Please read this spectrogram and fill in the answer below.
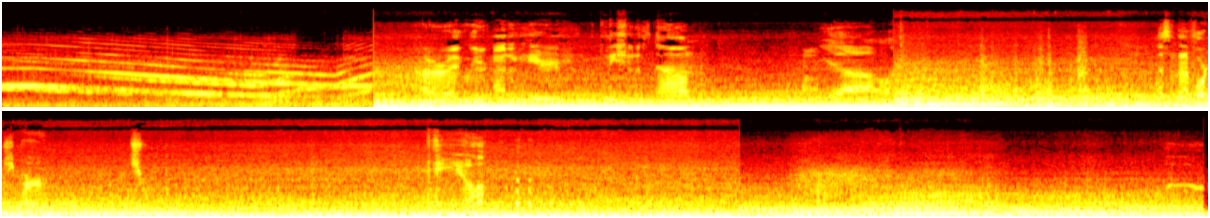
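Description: A siren's wail falling steadily in pitch for the first few seconds. Then, after a sudden jump in level, the loud, steady drone of a Mitsubishi Lancer Evolution VI's engine and road noise heard from inside the cabin at highway speed, with voices now and then.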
